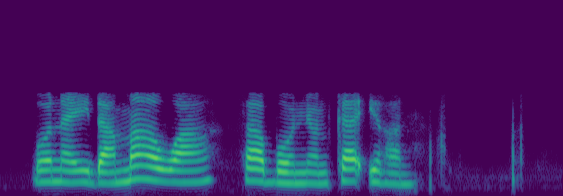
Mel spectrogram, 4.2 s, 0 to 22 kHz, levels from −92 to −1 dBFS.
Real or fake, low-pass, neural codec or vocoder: fake; 3.6 kHz; codec, 16 kHz, 1 kbps, X-Codec, WavLM features, trained on Multilingual LibriSpeech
